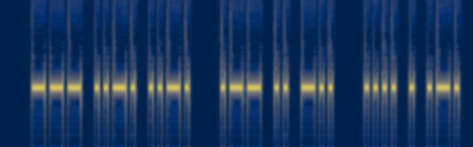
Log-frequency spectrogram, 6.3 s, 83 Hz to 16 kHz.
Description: Morse code, heard as a keyed tone, about 20 wpm, 700 Hz. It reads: OFF WID HER
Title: Sentences from Top 300 Words and Abbreviations 20wpm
